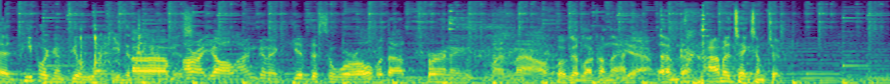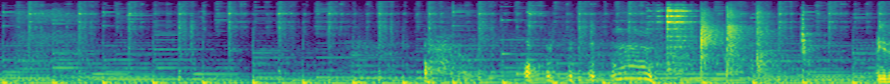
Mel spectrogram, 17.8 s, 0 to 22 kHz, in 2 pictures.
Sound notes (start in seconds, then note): 9.2 mellow music continues; 14.0 chuckling; 15.8 clapping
